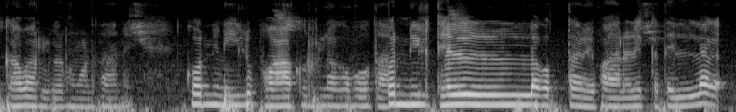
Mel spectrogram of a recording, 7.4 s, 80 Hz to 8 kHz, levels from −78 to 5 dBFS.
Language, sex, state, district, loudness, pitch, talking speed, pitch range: Telugu, female, Andhra Pradesh, Srikakulam, -20 LUFS, 190 Hz, 115 wpm, 180-215 Hz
